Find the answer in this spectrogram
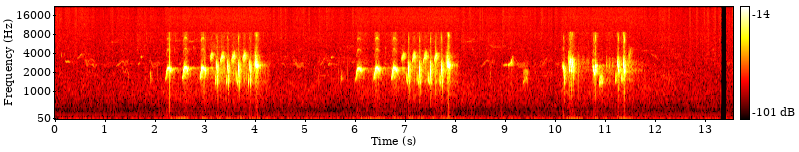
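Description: A small bird singing: three short phrases of high chirps, the first two alike, a few spaced notes running into a quick trill.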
